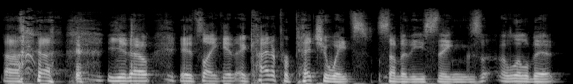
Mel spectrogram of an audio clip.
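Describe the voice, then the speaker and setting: A man's voice: on the high side, a little slow. A man hosting a casual interview show, agreeable and conversational as he responds to his guest. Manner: agreeable, listening with short affirmations.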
